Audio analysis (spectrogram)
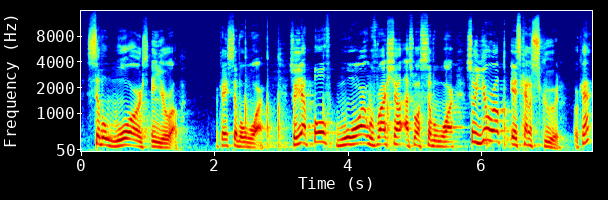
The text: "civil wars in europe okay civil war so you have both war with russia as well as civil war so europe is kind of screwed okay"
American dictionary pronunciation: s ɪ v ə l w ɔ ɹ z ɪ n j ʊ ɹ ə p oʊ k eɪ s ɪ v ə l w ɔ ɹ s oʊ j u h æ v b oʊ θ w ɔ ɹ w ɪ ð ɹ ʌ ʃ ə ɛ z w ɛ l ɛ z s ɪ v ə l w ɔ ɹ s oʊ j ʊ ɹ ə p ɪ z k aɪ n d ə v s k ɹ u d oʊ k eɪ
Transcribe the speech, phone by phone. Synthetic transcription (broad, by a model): s ɪ v l w ɔ ɹ z ɪ n j ʊ ɹ ə p oʊ k eɪ s ɪ v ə l w ɔ ɹ s oʊ j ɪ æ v b oʊ θ w ɔ ɹ w ɪ ð ɹ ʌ ʃ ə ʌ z w ɛ l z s ɪ v l w ɔ ɹ s oʊ j ʊ ɹ ə p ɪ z k aɪ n ə s k ɹ u d oʊ k eɪ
